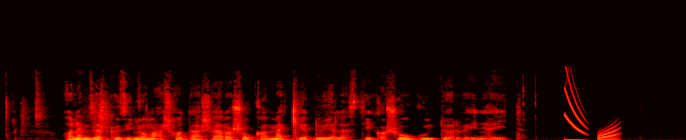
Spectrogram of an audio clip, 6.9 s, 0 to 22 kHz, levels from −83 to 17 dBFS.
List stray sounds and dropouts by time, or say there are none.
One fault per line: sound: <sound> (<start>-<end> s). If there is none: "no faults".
sound: chirp (5.6-6.2 s)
